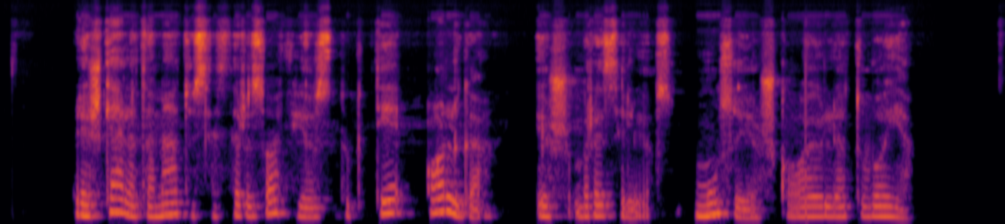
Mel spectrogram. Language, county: Lithuanian, Kaunas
